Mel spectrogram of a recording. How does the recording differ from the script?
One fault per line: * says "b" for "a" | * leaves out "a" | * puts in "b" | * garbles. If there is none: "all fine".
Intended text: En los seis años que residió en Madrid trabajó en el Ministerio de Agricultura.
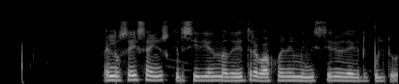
all fine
